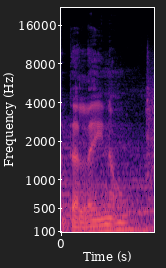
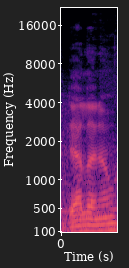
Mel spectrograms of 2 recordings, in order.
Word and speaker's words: Delano: This is the property formerly known as the Delano or Delano, depending on how you want to pronounce it.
